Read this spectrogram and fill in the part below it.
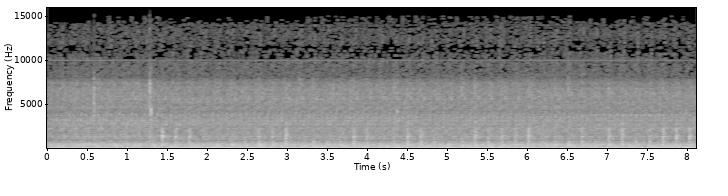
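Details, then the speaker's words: Petrol engine with coil-on-plug ignition, a rear coil being reconnected during diagnosis: steady low idle with faint light ticking and no obvious stumble, sounding better once the coil is connected, suggesting that coil is good. "so when I connect this if that coil is good it should start acting better so let's see if it acts better when I connect this it does sound like it's better"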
